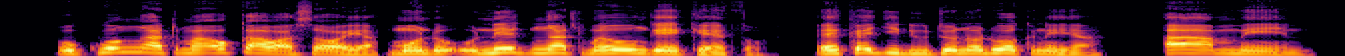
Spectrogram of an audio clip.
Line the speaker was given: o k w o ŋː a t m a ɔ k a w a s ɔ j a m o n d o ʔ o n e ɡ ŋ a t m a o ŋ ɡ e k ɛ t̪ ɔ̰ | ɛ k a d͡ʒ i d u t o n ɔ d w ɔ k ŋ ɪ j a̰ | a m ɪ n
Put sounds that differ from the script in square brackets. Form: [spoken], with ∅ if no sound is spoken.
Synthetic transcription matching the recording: o k w o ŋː a t m a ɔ k a w a s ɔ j a m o n d o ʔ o n e ɡ ŋ a t m a o ŋ ɡ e k ɛ t̪ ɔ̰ | ɛ k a d͡ʒ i d u t o n ɔ d w ɔ k [n] ɪ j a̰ | a m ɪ n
